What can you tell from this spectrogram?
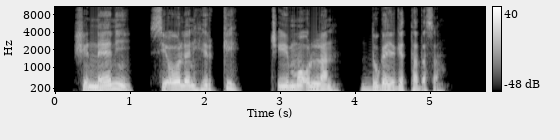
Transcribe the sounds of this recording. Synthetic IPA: ʃɪnːe̞ːnɪ | sɪo̞ːlɛnɦɪɾkːɪ | t͡ʃʼiːmːɔɔlːɐn | d̪ʊɡɛjɛɡɛt̪ːɐd̪ɐsɐ̰

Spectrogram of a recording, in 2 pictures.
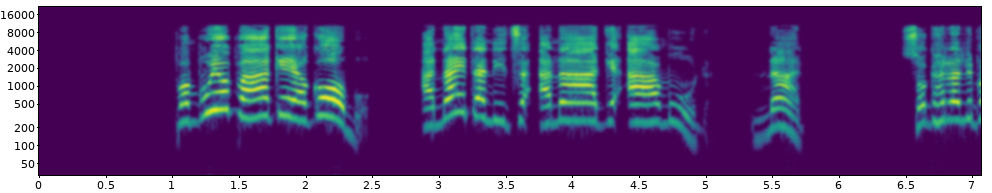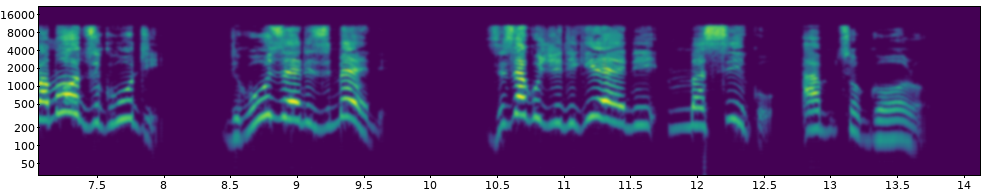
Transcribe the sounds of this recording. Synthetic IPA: pambujɔpakɛjakɔɓɔ | anaitanit͡saʔanaːk̬ɛʔaːmuna | naːti̥ | sɔkʰananip̬amɔd͡zik̬ut̬ḭ | ndikuuzɛnizimɛnɛ | zis̬ak̬ut͡ʃit̬ikilɛnim̩masikṵ | am̩t͡sɔɡɔːlɔ̰

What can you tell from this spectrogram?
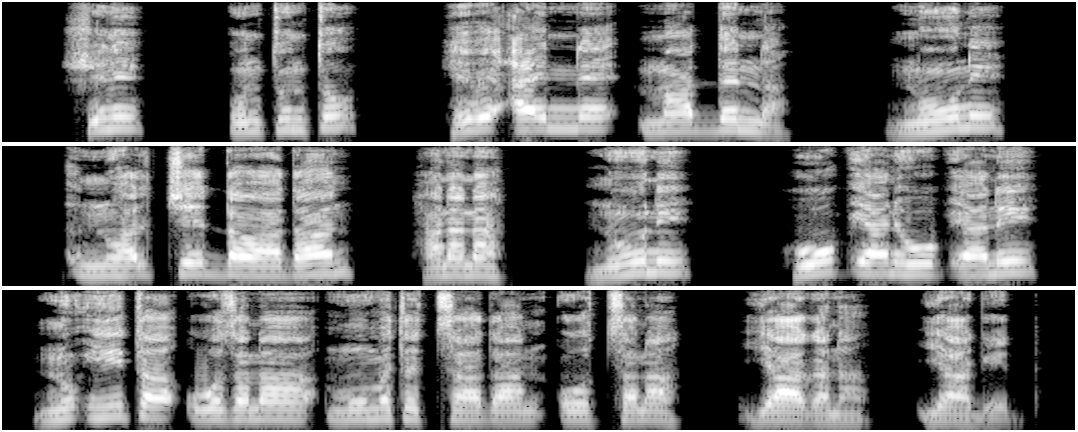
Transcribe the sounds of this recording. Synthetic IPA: ʃɪn | ʔʊnt̪ːʊnt̪ːʊ | hɛwɛʔɐjnːɛmaːd̪ːɛnːɐ̰ | nuːnɪ | nʊhɐlt͡ʃːe̞ːd̪ːɐwaːd̪ɐn | hɐnɐnɐ | nuːnɪ | huːpʼːɪjaːnhuːpʼːɪjaːnɪ | nʊʔiːt̪ɐwɔzɐnaːmuːmɛt̪ɛt͡sːaːd̪ɐno̞ːt͡sːɐnɐ | jaːɡɐnɐ | jaːɡḛːd̪ːɐ̥

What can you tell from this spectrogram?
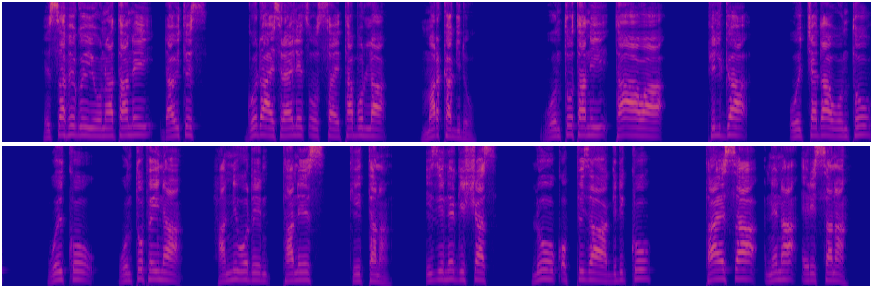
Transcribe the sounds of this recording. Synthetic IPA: hɛsːɐfɛɡʊjɛjoːnaːt̪anɛjd̪ɐwɪt̪ɛs | ɡɔd̪aːɪsɾaːɛlɛt͡sʼo̞ːsːɐjt̪ɐbɔlːɐ | mɐɾkːɐɡɪd̪ɔ̰ | wɔnt̪ːɔt̪ɐnɪt̪ɐaːwaː | pɪlɡɐ | ɔjt͡ʃːɐd̪awɔnt̪ːɔ | wɔjkːɔ | wɔnt̪ːɔpɛjna | hɐnːɪwɔd̪ɛnt̪ɐne̞ːs | kiːt̪ːɐnɐ̰ | ʔɪzɪnɛɡɪʃːɐs | lɔːkʼɔpːɪzaːɡɪd̪ɪkːɔ | t̪ɐɛsːɐnɛnɐɛɾɪsːɐnɐ

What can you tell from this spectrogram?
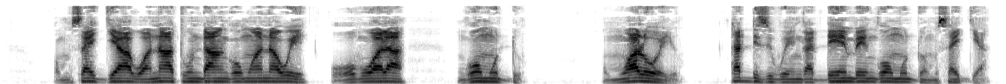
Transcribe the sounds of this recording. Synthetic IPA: o̞musaɟːaβwaːnaːtuːndaːŋɡo̞ːmwaːnawe̞ | o̰woβuwala | ŋɡo̞ːmudːu | omuwalo̞ːjo̞̰ | tadːiziβwe̞ŋɡadːe̞ːmbe̞ŋɡo̞ːmudːoːmusaɟːa̰

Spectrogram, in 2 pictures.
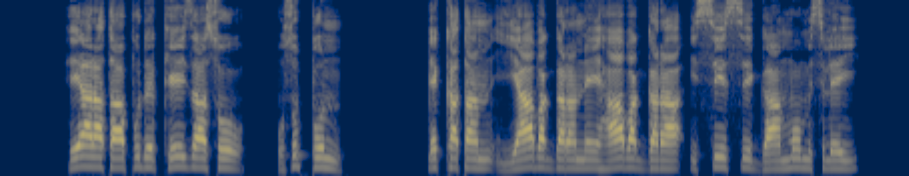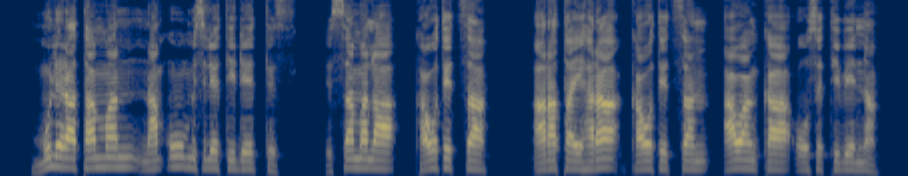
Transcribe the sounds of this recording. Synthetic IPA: hɛɐɾɐt̪aːpʊd̪ɛke̞ːjzaːsɔ | ʊsʊpːʊn | ɗɛkːɐt̪ɐnjaːbɐɡːɐɾɐnːɛɦaːbɐɡːɐɾɐɪsːɪːsːɪɡaːmːɔmɪsɪlɛj | mʊlɛɾɐt̪ɐmːɐnːɐmːʊmɪsɪlɛt̪ɪd̪e̞ːt̪ːes | hɛsːɐmɐlɐkɐwɔt̪ɛt͡sːɐ | ʔɐɾɐt̪ɐjɦɐɾɐkɐwɔt̪ɛt͡sːɐnɐwɐŋkːɐʔo̞ːsɛt̪ːɪbe̞ːnːɐ

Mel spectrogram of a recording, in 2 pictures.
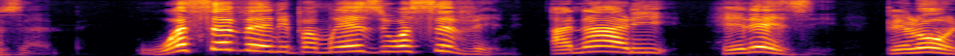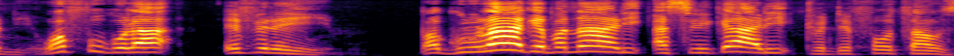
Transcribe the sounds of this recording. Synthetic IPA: a̰n | wasɛvɛnip̬amwɛziwasɛvɛ̰nianali | hɛlɛzi | pɛlɔniwʔafukɔla | ɛfɛɾaḭːmu | paɡululak̬ɛp̬analiʔasiɾikalitwɛntɛfɔt̪az

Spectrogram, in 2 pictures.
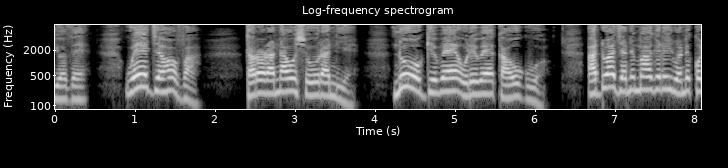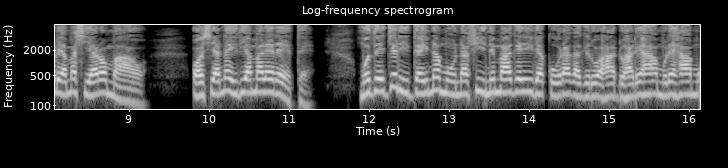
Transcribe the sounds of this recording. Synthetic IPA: ɔðɛ | wɛd͡ʒɛhɔva | taɾɔɾanaoɕoːɾaniɛ | noːɡewɛoɾewɛkaoɣuɔ | adoad͡ʒanemaːɣeɾeiɾwɔnekoɾeamaɕiaɾɔmaɔ̰ | ɔɕianaiɾiamaɾɛɾɛtɛ̰ | moðed͡ʒeɾiɡainamonafinemaːɣeɾeiɾɛkoːɾaɣaɣeɾwɔɦaːndohaɾeahamoɾɛɦam

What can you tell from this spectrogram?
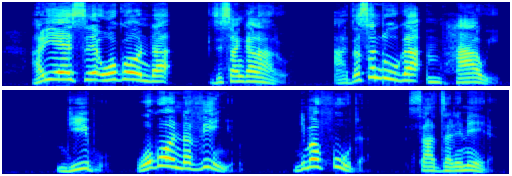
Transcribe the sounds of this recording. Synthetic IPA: alijɛsɛwɔk̬ɔnda | zisaŋɡalaːlɔ̰ | a̰d͡zasanduk̬am̩pʰaːwḭ | ndipɔ | wɔkɔndaviɲɔ | ndimafuta | sad͡zalɛmɛːɾa

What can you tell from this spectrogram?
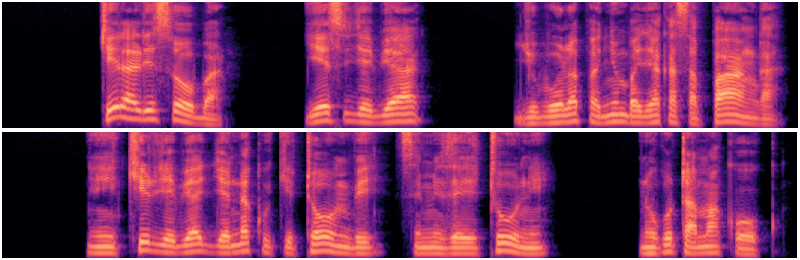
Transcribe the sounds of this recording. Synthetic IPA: kilalisɔba̰ | jɛsuɟabja | ɟubɔlapaɲumbaɟakasapaŋɡa | nikiluɟabjaɟuɟɛndakukitɔmbisimizɛituni | nukutamakɔku̥

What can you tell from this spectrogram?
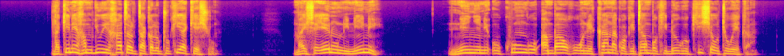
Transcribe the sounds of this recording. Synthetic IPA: lakiniɦam̩ʄuihatalitakalɔtɔkiakɛʃɔ̰ | maiʃajɛnuninini | niɲiniʔukʰuŋɡuʔambaɔɦuɔnɛkanakwak̬itambɔkiɗɔɠɔkʰiʃahutɔwɛka̰

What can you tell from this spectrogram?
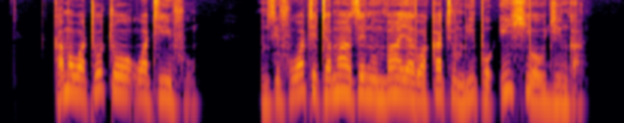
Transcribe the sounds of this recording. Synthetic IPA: kamawatɔtɔwatiːfṵ | m̩s̬ifuwatɛtamaːzɛnumbajawakatim̩lipɔʔiʃiwauʄiŋɡa̰

